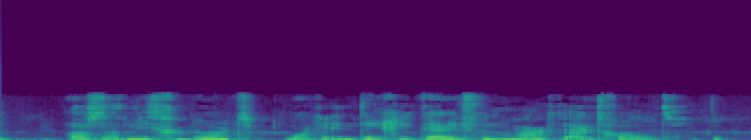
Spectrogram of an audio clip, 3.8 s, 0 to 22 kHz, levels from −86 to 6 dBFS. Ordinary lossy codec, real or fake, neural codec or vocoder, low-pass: MP3, 48 kbps; fake; codec, 16 kHz, 2 kbps, FreqCodec, larger model; 7.2 kHz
